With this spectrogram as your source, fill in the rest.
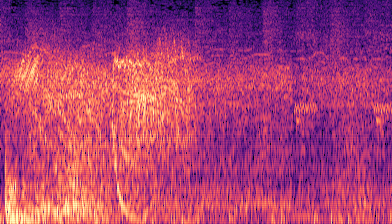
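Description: An energy aura crackles and roars.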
